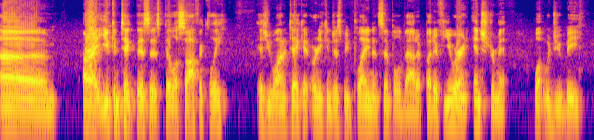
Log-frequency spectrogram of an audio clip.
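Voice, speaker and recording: Fairly low in pitch and with a Kentucky accent, a man talks at a fairly quick pace on a very clean recording with a silent background. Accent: Kentucky Southern US. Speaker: podcast host, music therapist. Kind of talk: casual interview.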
